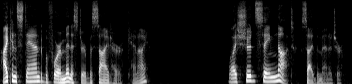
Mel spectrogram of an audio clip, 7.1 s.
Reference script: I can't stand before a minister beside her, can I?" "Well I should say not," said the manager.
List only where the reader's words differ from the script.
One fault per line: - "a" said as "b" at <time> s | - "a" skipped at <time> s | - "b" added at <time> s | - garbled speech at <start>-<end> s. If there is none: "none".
- "can't" said as "can" at 0.1 s
- "said" said as "sighed" at 6.0 s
